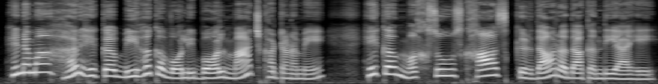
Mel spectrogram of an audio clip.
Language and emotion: Sindhi, neutral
